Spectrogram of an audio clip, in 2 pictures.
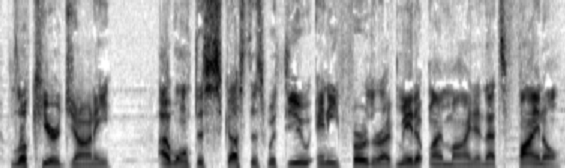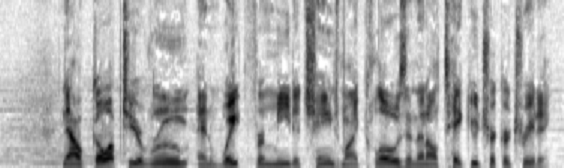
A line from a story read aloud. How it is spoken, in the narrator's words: D'Andrea found himself raising his voice as he said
